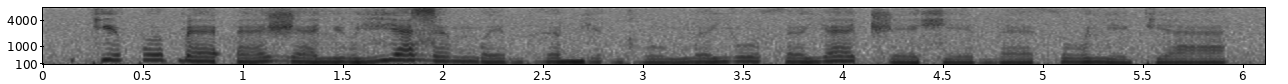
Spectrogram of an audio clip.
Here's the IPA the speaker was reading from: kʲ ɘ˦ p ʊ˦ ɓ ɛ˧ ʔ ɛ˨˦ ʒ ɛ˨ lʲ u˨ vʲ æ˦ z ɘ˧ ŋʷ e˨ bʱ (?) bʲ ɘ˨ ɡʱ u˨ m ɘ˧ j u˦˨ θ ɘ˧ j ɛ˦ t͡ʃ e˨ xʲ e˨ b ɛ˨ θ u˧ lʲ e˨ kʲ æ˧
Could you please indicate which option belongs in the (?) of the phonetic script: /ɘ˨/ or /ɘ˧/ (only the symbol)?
ɘ˧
